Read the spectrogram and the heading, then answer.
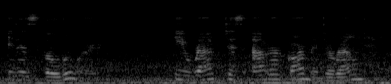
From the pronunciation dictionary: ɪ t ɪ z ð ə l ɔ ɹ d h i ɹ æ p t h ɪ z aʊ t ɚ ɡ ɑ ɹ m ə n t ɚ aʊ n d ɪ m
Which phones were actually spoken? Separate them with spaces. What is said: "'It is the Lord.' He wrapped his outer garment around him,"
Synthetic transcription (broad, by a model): ɪ t ɪ z ð ə l ɔ ɹ d h i ɹ æ p t h ɪ z aʊ t ɚ ɡ ɑ ɹ m ə n t ɚ aʊ n d ɪ m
